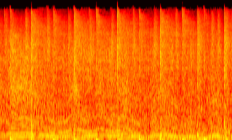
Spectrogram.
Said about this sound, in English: revving up its motor. Vroom, vroom, zoom, zoom, up it goes. Spin your wheel.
